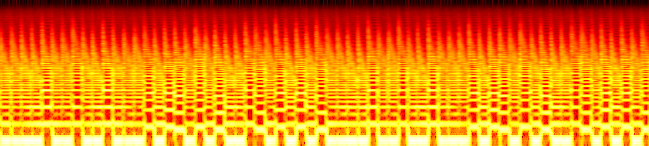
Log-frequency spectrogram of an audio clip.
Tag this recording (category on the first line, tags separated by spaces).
Music > Solo instrument
Loop Synth Vintage Bass Synthesizer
